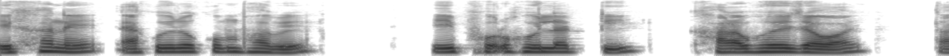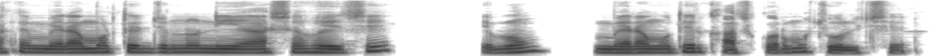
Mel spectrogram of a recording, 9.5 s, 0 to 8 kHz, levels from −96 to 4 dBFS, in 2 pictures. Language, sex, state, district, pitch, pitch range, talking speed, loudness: Bengali, male, West Bengal, Dakshin Dinajpur, 145 Hz, 135-155 Hz, 125 wpm, -23 LUFS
